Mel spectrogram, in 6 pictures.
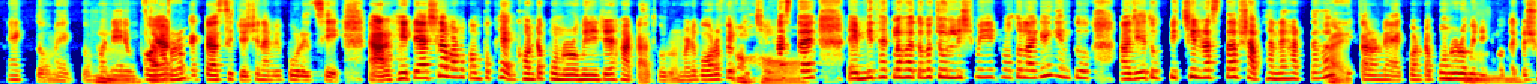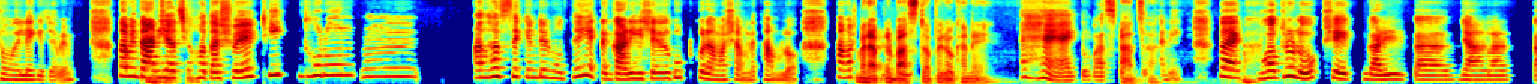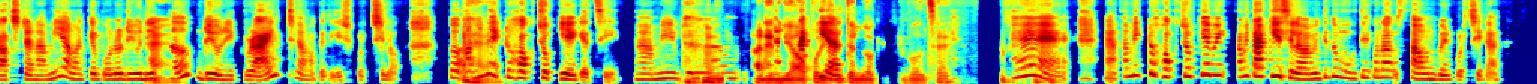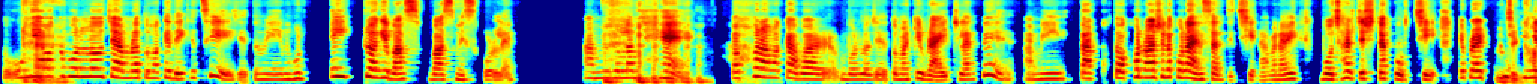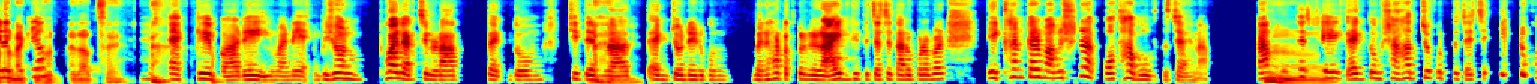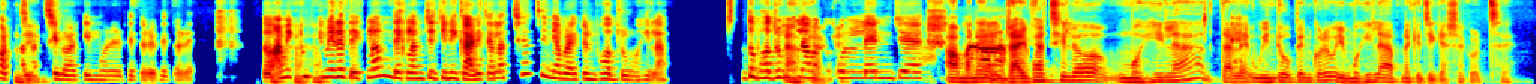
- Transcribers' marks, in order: static; other background noise; distorted speech; unintelligible speech; chuckle; in English: "Do you need help? Do you need ride?"; chuckle; in English: "suddenly"; chuckle; chuckle; chuckle; mechanical hum; chuckle
- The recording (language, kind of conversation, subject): Bengali, podcast, অচেনা একজন মানুষ কীভাবে আপনাকে অসাধারণভাবে সাহায্য করেছিলেন?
